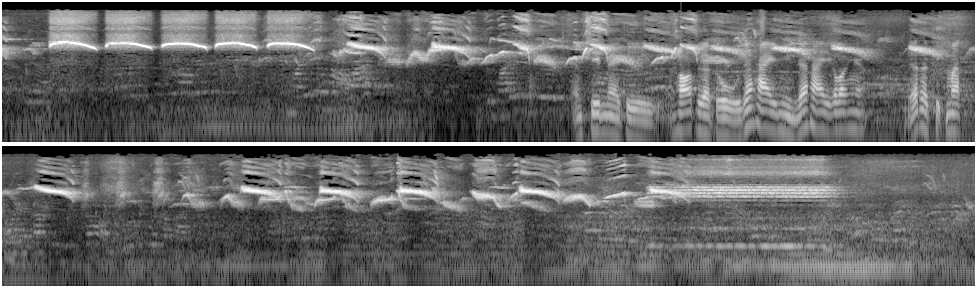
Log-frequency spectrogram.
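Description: A bird sings loud, varied whistling phrases up close.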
